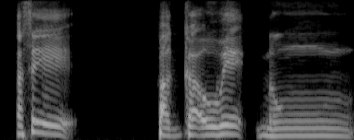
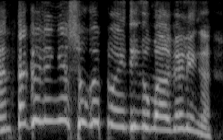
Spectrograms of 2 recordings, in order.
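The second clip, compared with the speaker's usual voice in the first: high-pitched quoted mother, surprised; mother's voice; 9 semitones higher, faster than usual. Retold or imitated. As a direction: raise the voice like a worried mother asking. Mother voiced scolding in story. (boses ng nanay na nagtataka)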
